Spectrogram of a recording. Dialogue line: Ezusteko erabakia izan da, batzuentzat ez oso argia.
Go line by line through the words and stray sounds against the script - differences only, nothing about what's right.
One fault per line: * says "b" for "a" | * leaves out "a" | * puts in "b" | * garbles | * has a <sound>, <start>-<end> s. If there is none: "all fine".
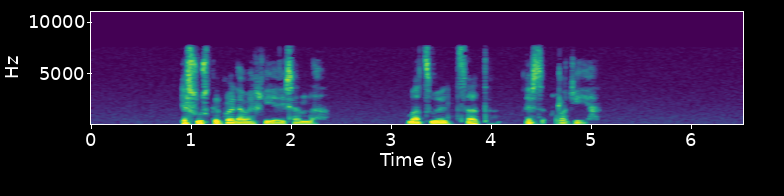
* leaves out "oso"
